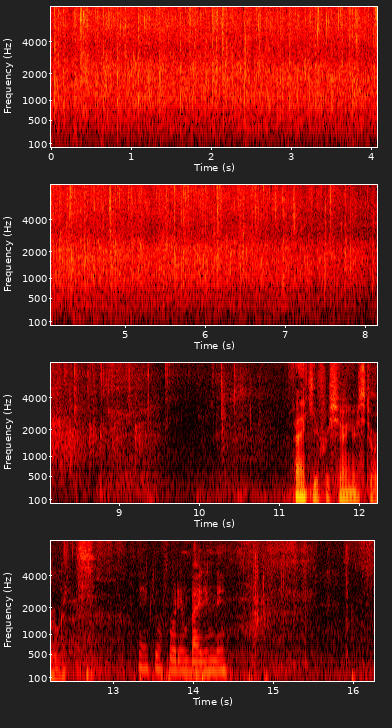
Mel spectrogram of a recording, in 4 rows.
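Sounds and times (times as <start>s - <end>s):
church congregation applauding to welcome a speaker: 0.0s - 9.5s
speech: 11.2s - 12.8s, 13.6s - 14.6s.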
